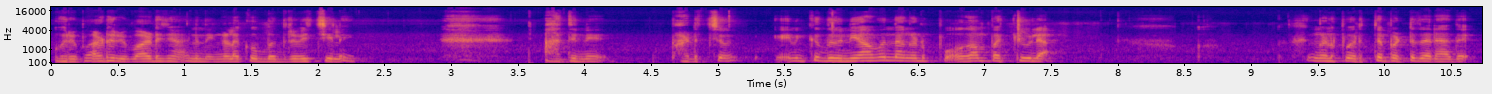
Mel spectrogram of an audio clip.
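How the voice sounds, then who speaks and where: A woman voicing a remorseful, tearful old man, pleading in a hushed voice as a storyteller. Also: medium pitch, moderate pace, pauses often, close to an everyday voice. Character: remorseful old man, weeping, face burned.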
